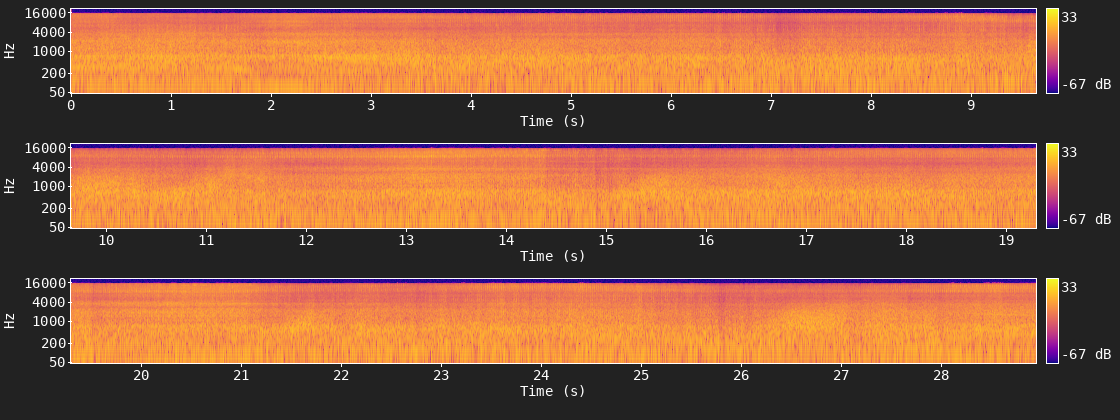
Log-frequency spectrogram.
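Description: Paramotor engine and propeller running steadily in flight under a rush of wind noise, the engine's pitch shifting in the first couple of seconds and again near the end.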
